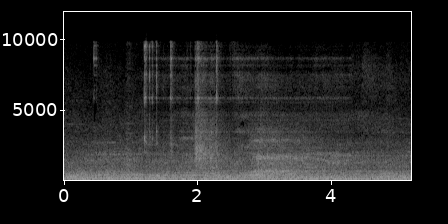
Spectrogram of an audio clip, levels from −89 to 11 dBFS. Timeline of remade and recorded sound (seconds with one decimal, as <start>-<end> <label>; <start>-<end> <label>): 0.0-1.2 recorded; 1.2-4.3 remade; 4.3-5.2 recorded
